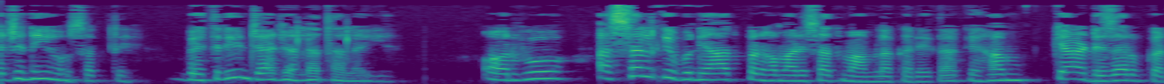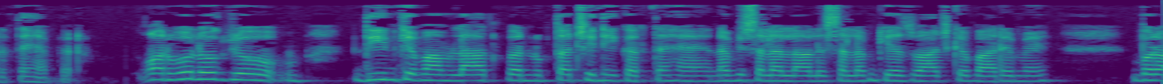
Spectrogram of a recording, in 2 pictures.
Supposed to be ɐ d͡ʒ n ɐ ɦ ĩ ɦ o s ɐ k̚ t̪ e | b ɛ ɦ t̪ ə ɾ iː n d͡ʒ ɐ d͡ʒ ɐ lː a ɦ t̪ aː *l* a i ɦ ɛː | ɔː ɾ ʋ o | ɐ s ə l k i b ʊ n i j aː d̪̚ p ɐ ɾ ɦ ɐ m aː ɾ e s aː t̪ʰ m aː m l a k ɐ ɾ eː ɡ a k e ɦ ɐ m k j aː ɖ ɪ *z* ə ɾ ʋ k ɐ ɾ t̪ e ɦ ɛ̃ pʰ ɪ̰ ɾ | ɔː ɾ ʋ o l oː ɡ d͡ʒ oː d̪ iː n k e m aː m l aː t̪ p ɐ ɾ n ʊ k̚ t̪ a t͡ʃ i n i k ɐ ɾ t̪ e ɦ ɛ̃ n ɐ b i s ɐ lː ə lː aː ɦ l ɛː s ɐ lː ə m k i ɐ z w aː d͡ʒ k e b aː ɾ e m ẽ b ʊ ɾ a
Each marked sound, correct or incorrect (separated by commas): correct, correct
